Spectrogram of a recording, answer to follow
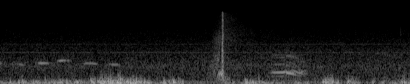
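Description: Golf club striking a golf ball: a single sharp, crisp crack about two seconds in, with wind rumbling on the microphone.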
